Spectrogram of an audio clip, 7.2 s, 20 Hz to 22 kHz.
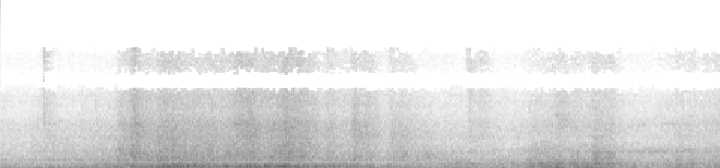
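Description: Running noise inside a JR East E235-0 series Yamanote Line train, recorded in a motor car with a Mitsubishi full-SiC VVVF drive. A steady rumble of wheels on rails swells louder for a couple of seconds from about a second in, with a smaller rise near the end.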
